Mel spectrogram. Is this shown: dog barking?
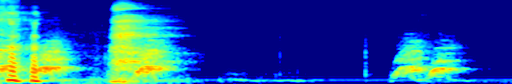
yes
